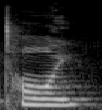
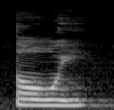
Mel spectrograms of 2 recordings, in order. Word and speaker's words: tôi: So in English we say this letter t, right? But in Vietnamese, ta. I don't know how to explain it, but it's just the way we say it. Ta. So for this word we don't say toi, we just say tôi.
